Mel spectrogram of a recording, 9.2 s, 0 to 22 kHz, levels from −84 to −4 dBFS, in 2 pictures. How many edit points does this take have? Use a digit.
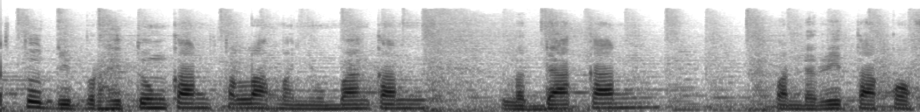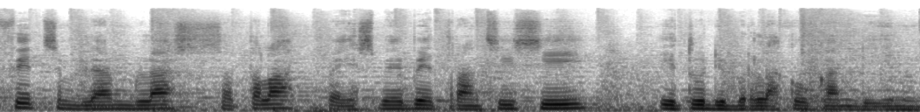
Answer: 0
